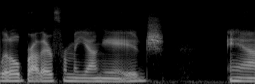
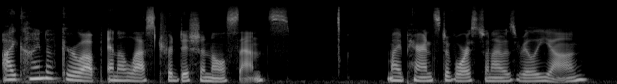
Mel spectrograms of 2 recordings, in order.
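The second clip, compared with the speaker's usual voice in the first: ordinary delivery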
